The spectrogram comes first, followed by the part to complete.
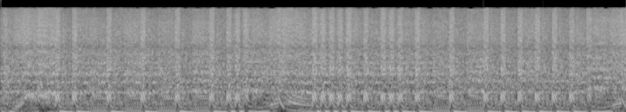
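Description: Mainstream hardcore electronic dance music from a DJ mix: a fast, heavy kick drum with synth lines over it. The kick cuts out briefly about halfway through.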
